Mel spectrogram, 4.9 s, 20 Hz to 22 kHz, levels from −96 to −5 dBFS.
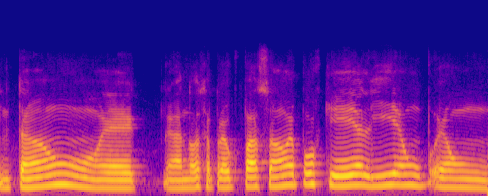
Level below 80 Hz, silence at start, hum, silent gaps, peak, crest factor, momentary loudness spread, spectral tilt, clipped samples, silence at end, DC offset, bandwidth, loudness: -64 dBFS; 0 s; none; none; 0 dBFS; 16 dB; 6 LU; -10.5 dB/octave; under 0.1%; 0 s; under 0.1%; 6.6 kHz; -17 LUFS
